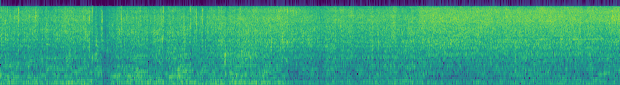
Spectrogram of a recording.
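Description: Egg and masala mixture sizzling on a hot flat griddle, with a spatula scraping and chopping it across the metal surface.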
